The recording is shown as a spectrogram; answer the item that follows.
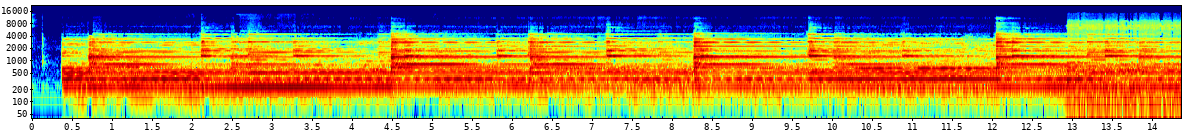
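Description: Church bells ringing, a new strike about every second and a quarter, each ringing on under the next. The bells start abruptly about half a second in.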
